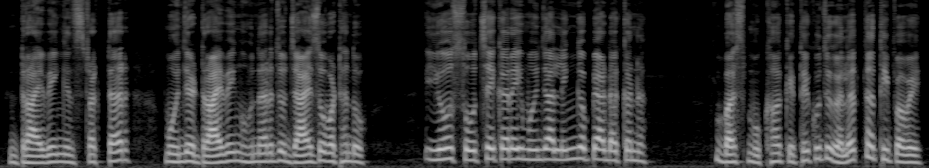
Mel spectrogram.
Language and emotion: Sindhi, fearful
